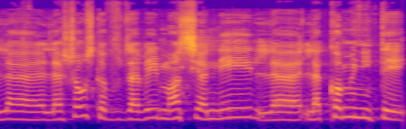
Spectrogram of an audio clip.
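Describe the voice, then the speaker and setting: Speech comes at a very slow pace with ordinary pitch variation. The recording is very clean, with a silent background. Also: woman. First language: not French (French is third language) (speaking French). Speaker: audience member, cancer survivor. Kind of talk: audience question. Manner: halting.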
